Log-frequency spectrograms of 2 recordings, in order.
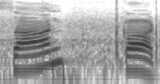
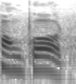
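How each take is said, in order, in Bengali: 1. শব্দটি সংস্কৃত রীতিতে উচ্চারিত হয়। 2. শব্দটি বাংলা রীতিতে উচ্চারিত হয়। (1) "কিন্তু সংস্কৃত উচ্চারণটা হবে সানকাট" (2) "বাংলায় বললে সংকট"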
